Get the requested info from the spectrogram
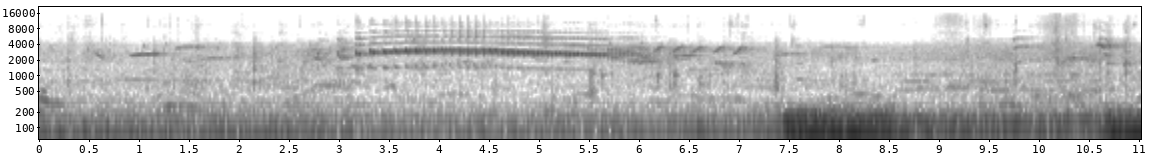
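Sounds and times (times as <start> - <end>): bird trilling and chirping: 0.5 - 8.6
steady low rumble: 7.2 - 11.0.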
